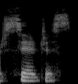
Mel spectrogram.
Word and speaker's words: Sergius: translations it's and and he himself he used the name seris so the Latin form this so not everybody agrees uh if if we should tell say Sergi or sergis sure well yeah I'm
